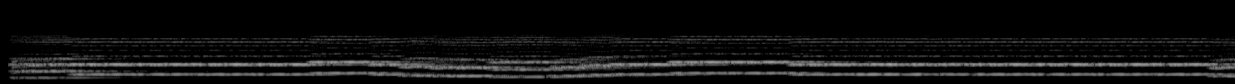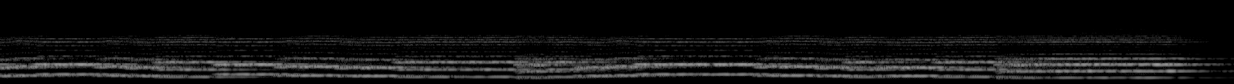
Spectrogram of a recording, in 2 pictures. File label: Soprano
